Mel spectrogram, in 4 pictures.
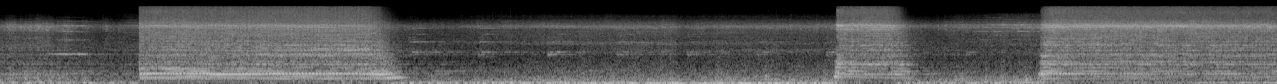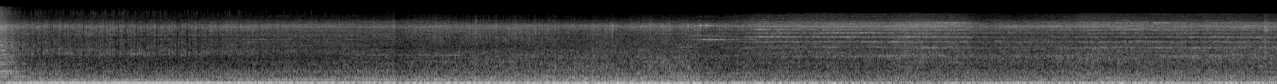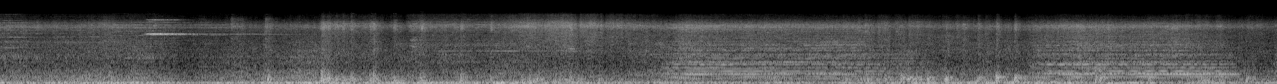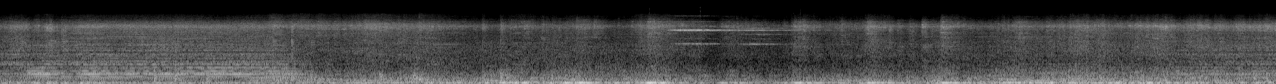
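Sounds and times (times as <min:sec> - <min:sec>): diesel locomotive engines rumbling: 0:00.0 - 0:51.0
high wheel squeal: 0:00.4 - 0:01.1, 0:19.6 - 0:28.4, 0:45.0 - 0:46.4
train horn blasts: 0:00.8 - 0:04.3, 0:08.3 - 0:09.4, 0:10.4 - 0:13.1, 0:32.1 - 0:34.6, 0:35.8 - 0:41.5, 0:50.3 - 0:51.0.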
